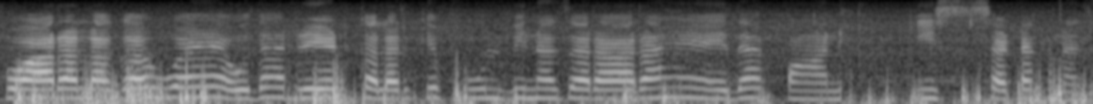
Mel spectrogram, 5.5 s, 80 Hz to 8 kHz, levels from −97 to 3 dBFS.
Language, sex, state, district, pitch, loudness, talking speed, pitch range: Hindi, female, Uttar Pradesh, Jalaun, 260 Hz, -30 LUFS, 240 wpm, 250-265 Hz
